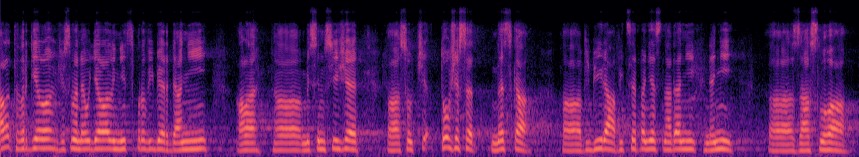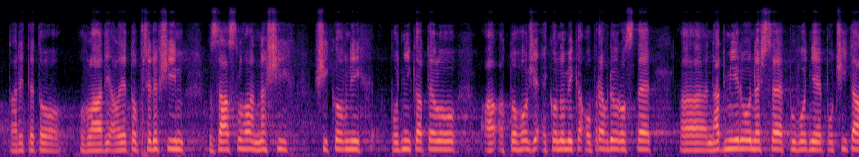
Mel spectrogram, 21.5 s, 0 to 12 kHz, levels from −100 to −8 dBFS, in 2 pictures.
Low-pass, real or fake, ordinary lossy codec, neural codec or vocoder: 7.2 kHz; real; Opus, 16 kbps; none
